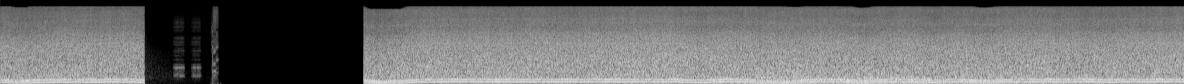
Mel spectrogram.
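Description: A boat engine drones steadily, its pitch dipping and rising.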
